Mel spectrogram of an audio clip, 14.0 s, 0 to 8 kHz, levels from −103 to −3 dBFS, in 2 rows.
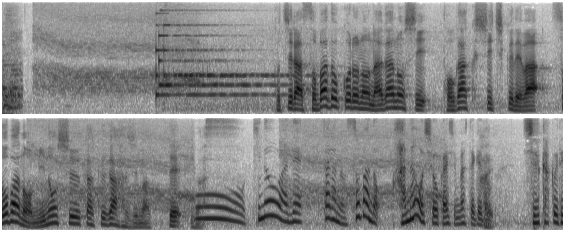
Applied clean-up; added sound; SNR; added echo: none; Sawing; 16 dB; none.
